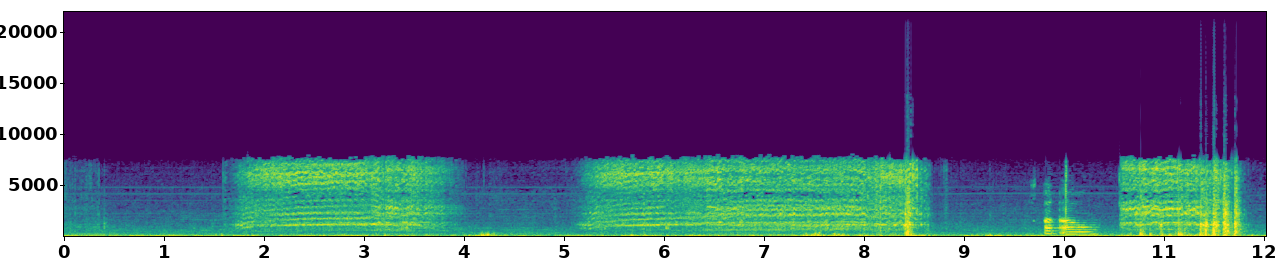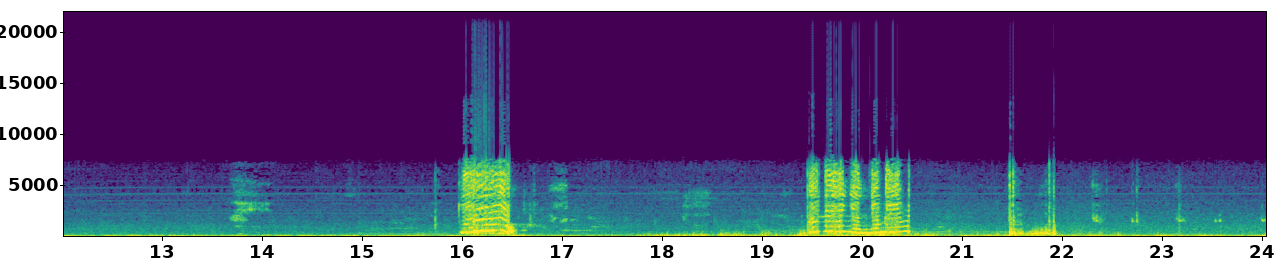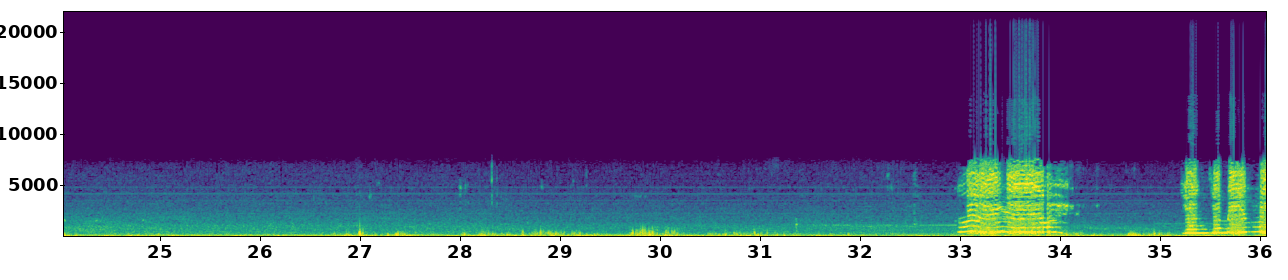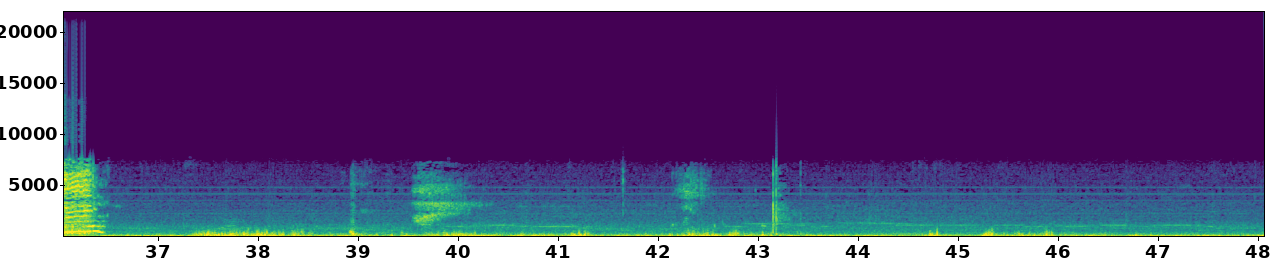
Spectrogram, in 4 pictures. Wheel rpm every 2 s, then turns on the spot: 20, 110, 50, 160, 50, 100, 0, 0, 0, 0, 0, 0, 0, 0, 0, 0, 0, 0, 0, 0, 0, 0, 0, 0.
none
